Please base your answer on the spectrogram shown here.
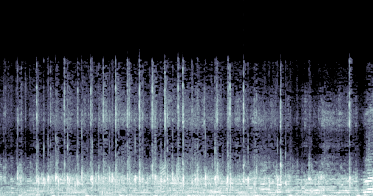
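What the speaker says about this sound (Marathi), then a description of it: "सारख्या छान अशा मॉडेलसाठी एकदा जोरदार टाळ्या." An audience applauds a makeup model at a Lakme Academy show in a hotel, with steady clapping and a low rhythmic beat of music running underneath throughout.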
